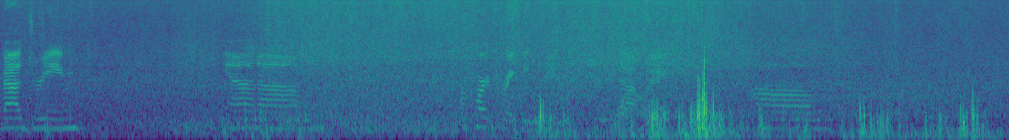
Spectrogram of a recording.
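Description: Sea waves breaking and washing over a rocky cobble shore, swelling in the second half with the loudest surge about seven seconds in, with some wind on the microphone.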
